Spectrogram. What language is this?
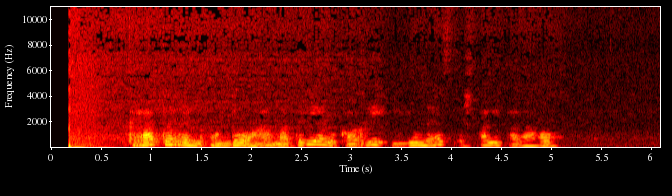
Basque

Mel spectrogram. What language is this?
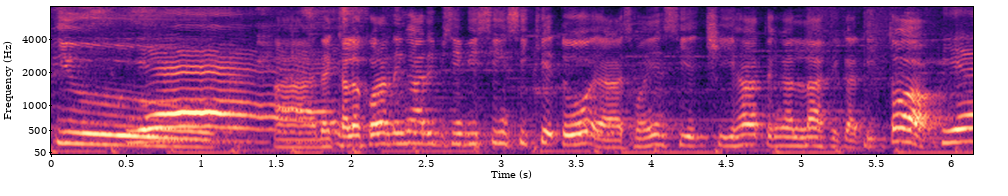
Malay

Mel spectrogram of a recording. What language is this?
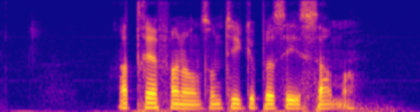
Swedish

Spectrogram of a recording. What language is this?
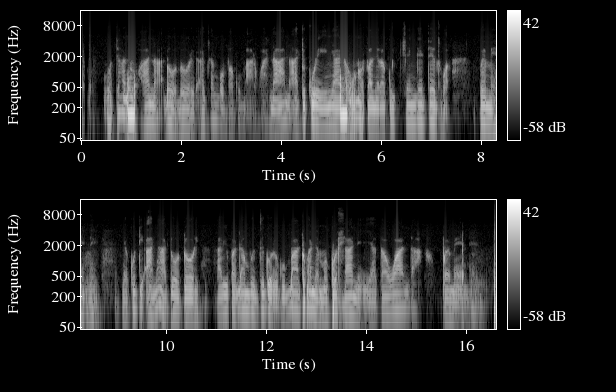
Ndau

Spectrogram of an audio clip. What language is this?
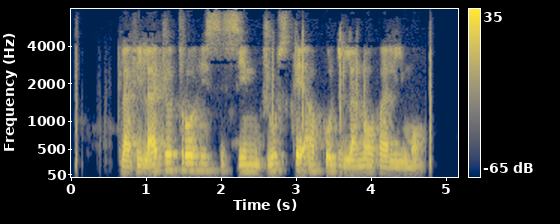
Esperanto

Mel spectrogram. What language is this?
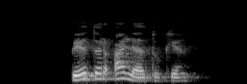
Mari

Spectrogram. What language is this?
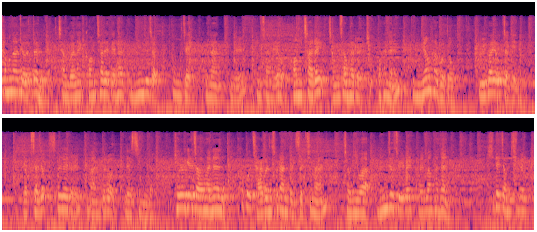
Korean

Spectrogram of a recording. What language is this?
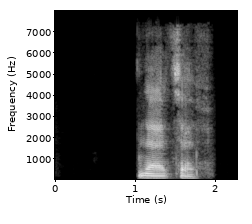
Kabyle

